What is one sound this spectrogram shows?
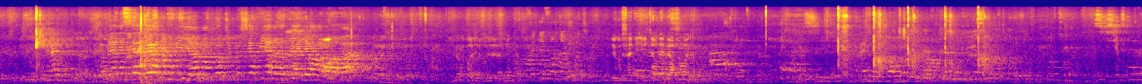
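Sneakers squeak and shuffle on a hard floor.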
